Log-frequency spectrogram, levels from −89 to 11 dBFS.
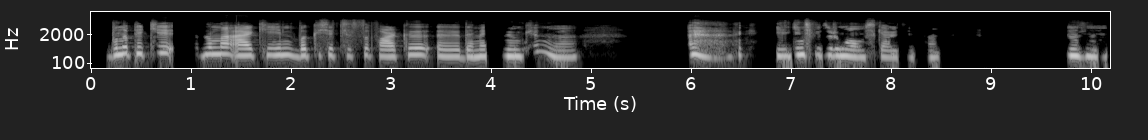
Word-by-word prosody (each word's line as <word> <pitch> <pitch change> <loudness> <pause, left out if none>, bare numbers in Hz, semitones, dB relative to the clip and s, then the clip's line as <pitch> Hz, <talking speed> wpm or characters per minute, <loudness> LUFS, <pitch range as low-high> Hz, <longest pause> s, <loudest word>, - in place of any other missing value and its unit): Buna 245 +7 +4
peki 290 +2 -1 0.2
kadınla 265 +3 +2
erkeğin 230 0 +3
bakış 225 +1 -2
açısı 220 +1 -7
farkı 215 +3 +1
eee 205 -2 -2
demek 205 +1 0 0.2
mümkün 220 +9 -2
mü? 190 -1 -4 2.0
İlginç 220 +4 +1
bir 230 - -8
durum 225 -1 +2
olmuş 195 -2 0
gerçekten. 190 -1 -9 1.3
Hı 225 - +5
hı. 210 -1 +1
220 Hz, 105 wpm, -24 LUFS, 205-245 Hz, 2.0 s, Hı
